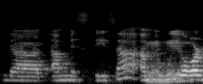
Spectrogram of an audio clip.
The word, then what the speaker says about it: Mestiza: what is it? How you pronounce it? What? Your culture. Mestiza. Mestiza. That's right.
